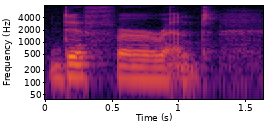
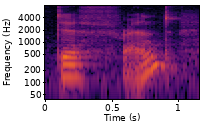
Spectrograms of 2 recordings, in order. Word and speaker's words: different: often hear is that people will say this word with three syllables and it makes it sound like different now it makes a lot of sense if you look at the written word dif different it looks like it should be said different because of the spelling but in reality it's actually only two syllables different and so just knowing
